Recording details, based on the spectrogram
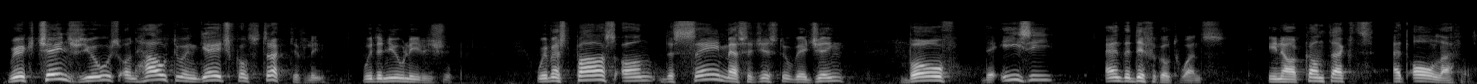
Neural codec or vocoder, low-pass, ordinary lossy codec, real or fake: codec, 16 kHz, 2 kbps, X-Codec, WavLM features, trained on Multilingual LibriSpeech; none; none; fake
